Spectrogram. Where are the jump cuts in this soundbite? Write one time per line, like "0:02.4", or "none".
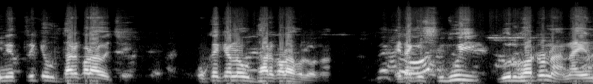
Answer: none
